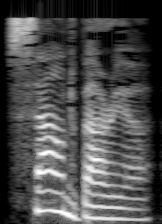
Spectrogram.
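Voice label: "sound barrier", British English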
